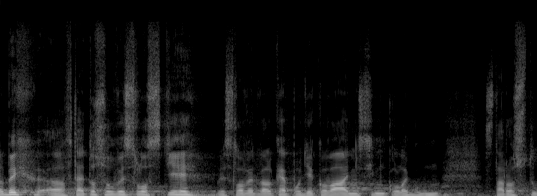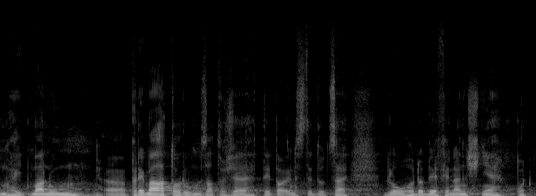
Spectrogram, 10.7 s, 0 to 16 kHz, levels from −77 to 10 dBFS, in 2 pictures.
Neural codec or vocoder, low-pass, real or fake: vocoder, 44.1 kHz, 128 mel bands every 512 samples, BigVGAN v2; 14.4 kHz; fake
